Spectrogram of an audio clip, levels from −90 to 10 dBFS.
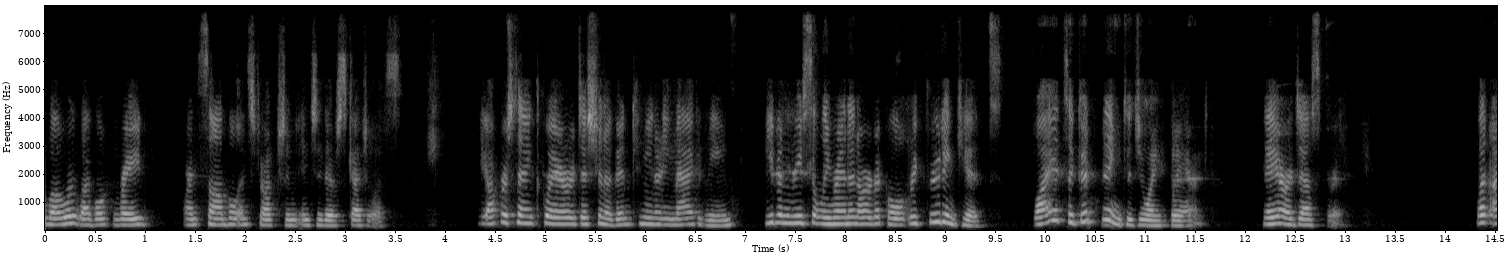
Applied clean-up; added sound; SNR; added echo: neural mask model DeepFilterNet 3.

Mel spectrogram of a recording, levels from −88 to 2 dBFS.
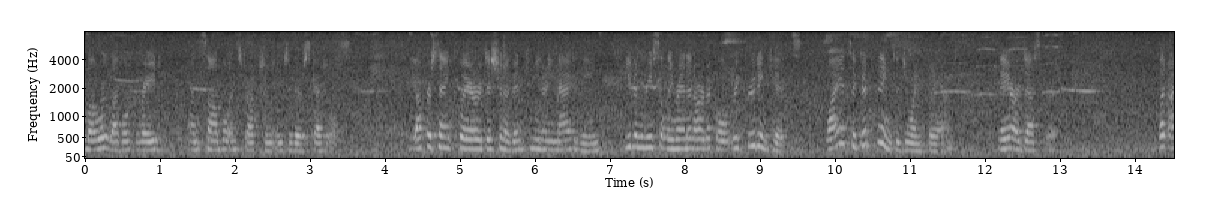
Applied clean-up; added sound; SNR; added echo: none; Water; 8 dB; reverberation time 0.5 s.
